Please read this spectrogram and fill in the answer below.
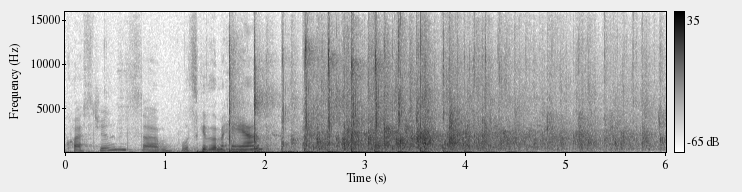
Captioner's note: applauds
